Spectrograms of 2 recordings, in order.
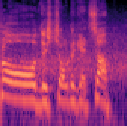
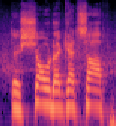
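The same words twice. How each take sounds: First: High, startled call of the kickout; excited. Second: Said in the usual way. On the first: Real, not acted. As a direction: gasp it out as he escapes.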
